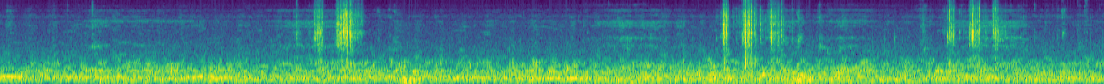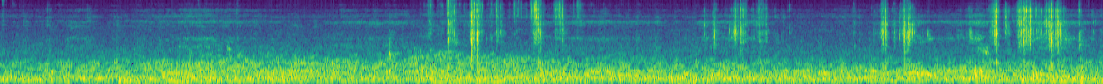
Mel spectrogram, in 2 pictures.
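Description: Rabbit biting and chewing crisp lettuce leaves, with short bursts of crunching every few seconds over steady low background noise.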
